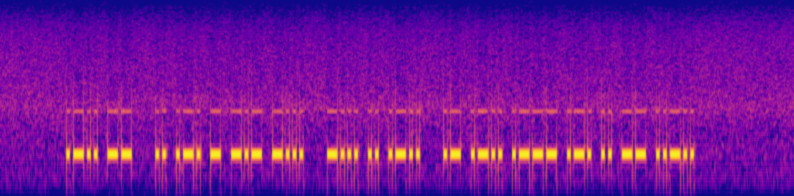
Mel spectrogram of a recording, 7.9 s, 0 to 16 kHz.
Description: Morse code (Arabic alphabet), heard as a keyed tone, machine-sent, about 35 wpm, 690 Hz. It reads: لم يرتكب بيل الجريمه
